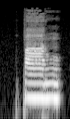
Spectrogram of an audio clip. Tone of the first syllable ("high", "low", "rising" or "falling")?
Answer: low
